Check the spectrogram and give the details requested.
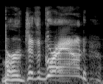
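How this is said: It is shouted in a strained Flame Hyenard voice.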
